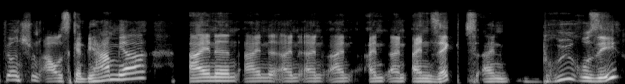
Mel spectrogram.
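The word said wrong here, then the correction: Brut Rosé: richtig ausgesprochen? – Brüt-Rosé.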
